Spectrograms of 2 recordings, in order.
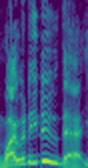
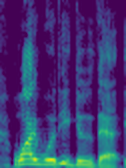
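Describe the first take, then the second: First: Why would he DO that, DO leaned on; mock-puzzled question, weight on do; stress on do. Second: Why would HE do that, HE pushed louder; mock-puzzled question, weight on he; stress on he. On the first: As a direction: lean on the word do, falling after it. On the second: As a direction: hit the word he, falling after it. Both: Shown as a demonstration.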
